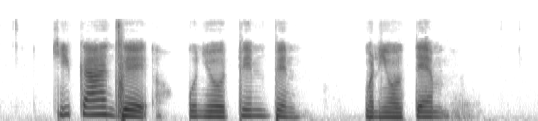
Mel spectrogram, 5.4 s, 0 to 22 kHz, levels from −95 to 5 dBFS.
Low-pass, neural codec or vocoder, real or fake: 10.8 kHz; codec, 24 kHz, 0.9 kbps, WavTokenizer, medium speech release version 1; fake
